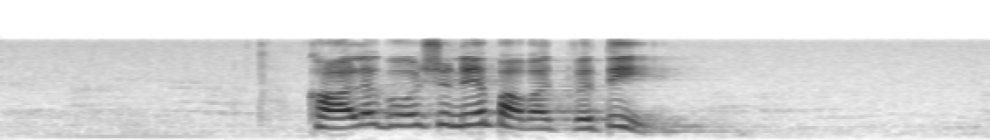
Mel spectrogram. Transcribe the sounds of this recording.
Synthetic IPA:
kaːləɡʱoːʂənejəpaʋat̪ʋət̪i

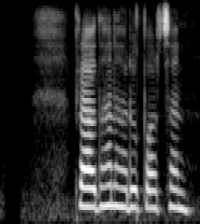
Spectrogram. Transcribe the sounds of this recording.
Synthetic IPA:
prabd̪ʱanɦʌɾupʌrt͡sʰʌn

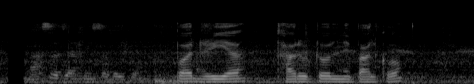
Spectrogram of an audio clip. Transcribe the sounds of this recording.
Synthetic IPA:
bʱasad͡zanesʌbʌjkapʌdrija | t̪ʰaɾuʈolnepalko

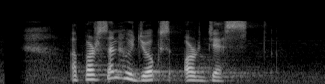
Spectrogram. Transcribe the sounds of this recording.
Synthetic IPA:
ʔəpərsɔnɦud͡ʒɔksʔɔrd͡ʒɛst

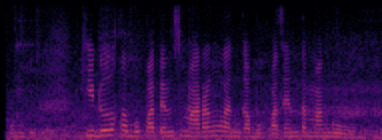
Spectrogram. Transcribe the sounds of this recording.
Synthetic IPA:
kidʊlkabupat̪ɛnsəmaɾaŋlankabupat̪ɛnt̪əmaŋɡʊŋ

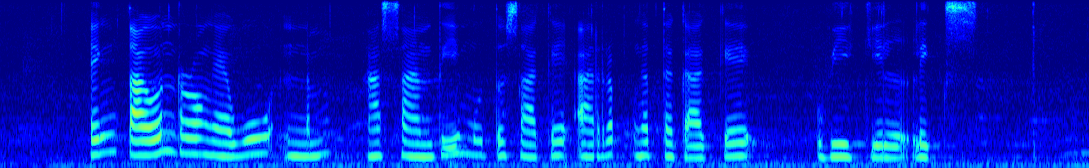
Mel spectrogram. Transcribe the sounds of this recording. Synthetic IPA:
ʔɪŋt̪aʊnrɔŋewuənəmʔasant̪imut̪ʊsakeʔaɾəp̚ŋəd̪̥ə̤kake | wikɪlːɪks

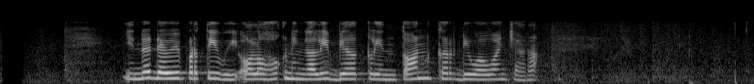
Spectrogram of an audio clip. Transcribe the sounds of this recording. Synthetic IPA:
ʔindadɛwipərt̪iwiʔɔlɔɦɔk̚niŋɡalibilklint̪ɔnkɨrdiwawaɲt͡ʃaɾa

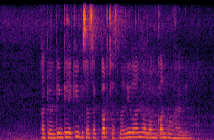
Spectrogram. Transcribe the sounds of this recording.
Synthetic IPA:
b̥ä̤d̥a̤nt̪iŋkɛhikibi̤sɔsɛk̚t̪ɔrd̥ʒ̥ä̤smanilanwəwɔŋkɔnruɦani

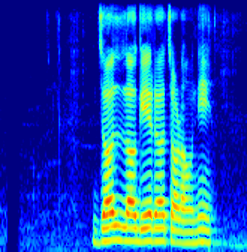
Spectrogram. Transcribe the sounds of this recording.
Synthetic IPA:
d͡zʌlːʌɡeɾʌt͡sʌɽawne

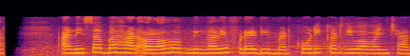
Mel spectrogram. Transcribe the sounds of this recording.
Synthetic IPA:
ʔa̰nisabaɦaɾɔlɔɦɔk̚niŋalifɾɛdimɛrkɔɾikərd͡ʒiwawaɲt͡ʃaɾ

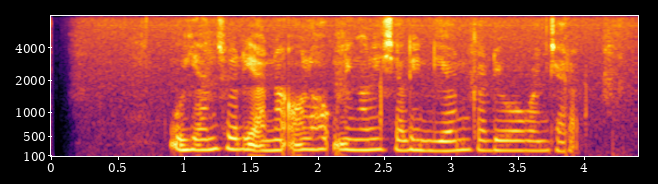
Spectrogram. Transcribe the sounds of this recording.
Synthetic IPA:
ujansuɾia̰na̰ʔɔ̰lɔɦɔk̚niŋalisalindiɔnkərdiwawaɲt͡ʃaɾa̰

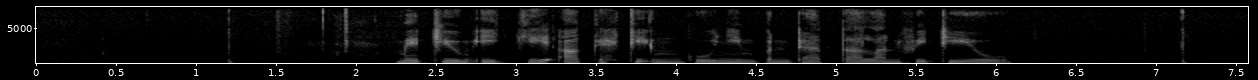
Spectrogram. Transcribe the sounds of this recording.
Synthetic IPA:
med̪̥i̤ʊmʔikiʔakɛhd̪̥i̤ʔəŋɡuɲimpənɖ̥a̤t̪alanfid̥eo

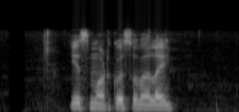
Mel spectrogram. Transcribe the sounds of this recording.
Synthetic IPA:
esmʌʈkosobʱalaj

